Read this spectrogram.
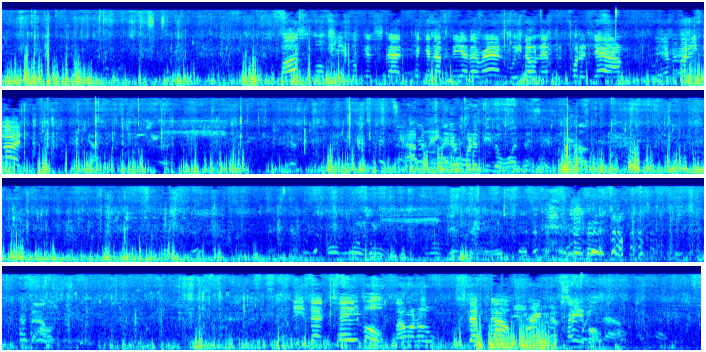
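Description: A group of adult men and women talk and call out to each other outdoors.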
